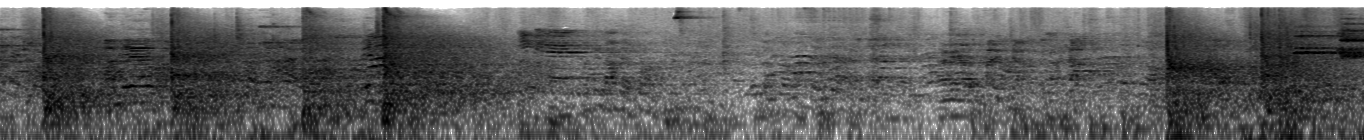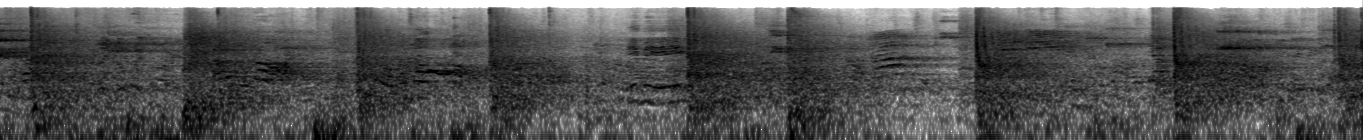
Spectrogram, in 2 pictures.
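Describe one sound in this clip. A squash ball smacks hard against the walls and echoes in a large hall.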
